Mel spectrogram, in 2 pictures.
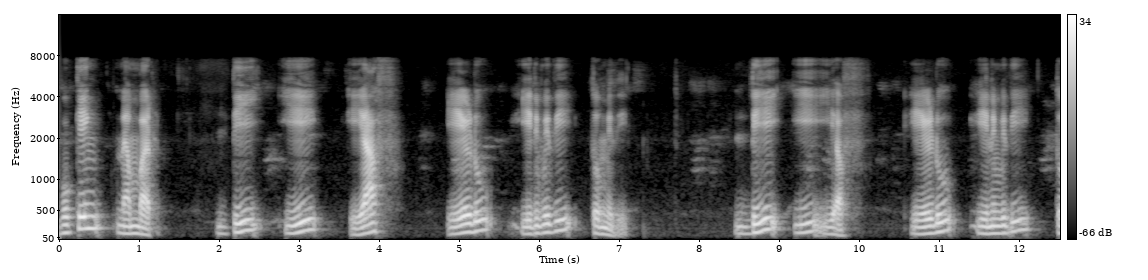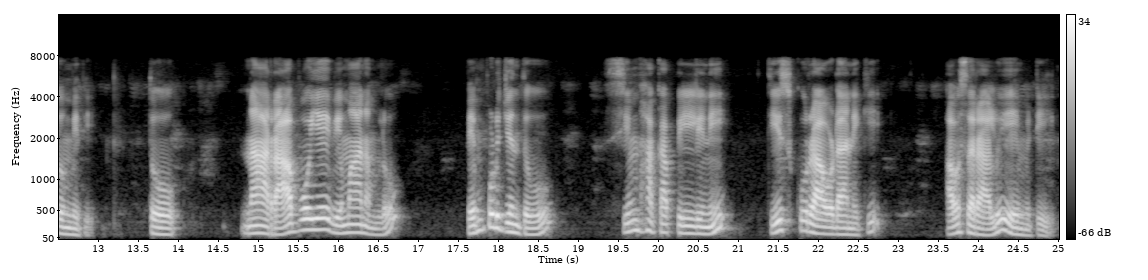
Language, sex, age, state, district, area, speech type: Telugu, male, 30-45, Andhra Pradesh, Krishna, urban, read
